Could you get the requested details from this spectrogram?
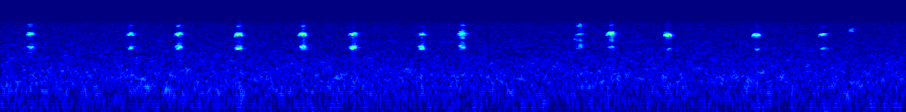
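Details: House finch pair feeding at a bird feeder late in the day, keeping in contact: a steady run of brief, high, clipped chirps spaced roughly half a second to a second apart, fifteen or so notes.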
